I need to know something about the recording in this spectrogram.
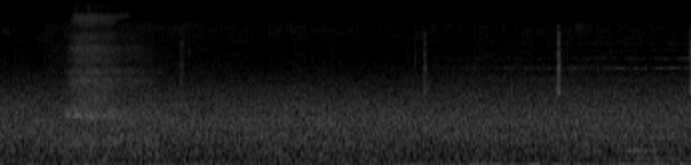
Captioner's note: Jack sighs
